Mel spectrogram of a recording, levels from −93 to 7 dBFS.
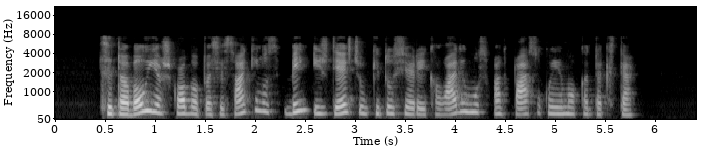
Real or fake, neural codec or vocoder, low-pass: fake; autoencoder, 22.05 kHz, a latent of 192 numbers a frame, VITS, trained on one speaker; 7.2 kHz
